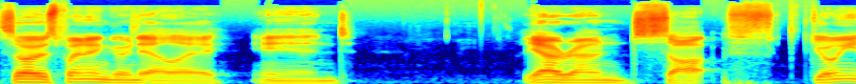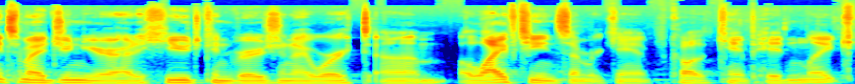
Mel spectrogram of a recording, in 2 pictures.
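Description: A man with an American accent speaks at a fairly quick pace in a normal speaking voice, his fairly low pitch moving with ordinary variation while his loudness swings widely. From Texas, Austin. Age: 20s. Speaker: campus missionary. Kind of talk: casual interview.

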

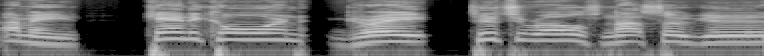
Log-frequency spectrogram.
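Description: On a very clean recording with a silent background, a man with a Southern US accent talks in an animated tone with a high pitch, lively intonation, and a dry, close sound with no echo. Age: 50s. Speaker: podcast host. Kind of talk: casual chat.

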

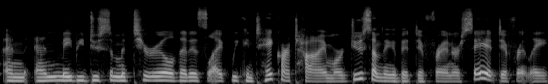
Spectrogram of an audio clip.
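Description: A woman with a Canadian accent talks at a fairly quick pace in an unremarkable speaking voice, her pitch fairly low with ordinary variation. The recording is very clean, dry and close, with a silent background and no echo. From Canada (Calgary, Alberta). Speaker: stand-up comedian. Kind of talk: casual chat.

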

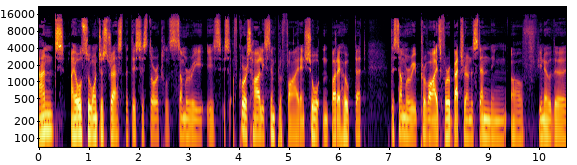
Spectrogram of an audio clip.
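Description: Someone with a German accent speaks at a fairly quick pace in a monotone, flat delivery. The sound is dry and close with no echo, on a very clean recording over a silent background. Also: man. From Germany. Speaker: podcast host. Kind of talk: lecture-style introduction.

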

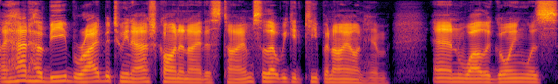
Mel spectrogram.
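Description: This recording is plain reading aloud.

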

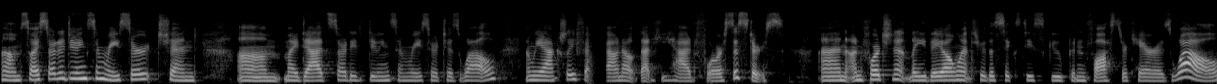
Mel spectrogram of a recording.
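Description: A woman speaks with a Canadian accent at a moderate pace, with ordinary pitch variation. It is an unremarkable speaking voice on a very clean recording with a silent background. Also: medium pitch for a woman. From southern Alberta, Canada. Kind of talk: interview.

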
